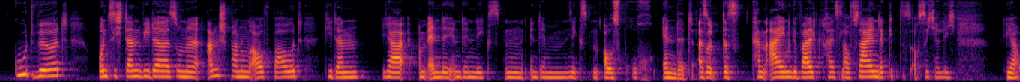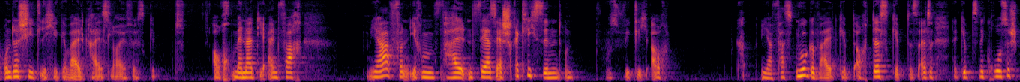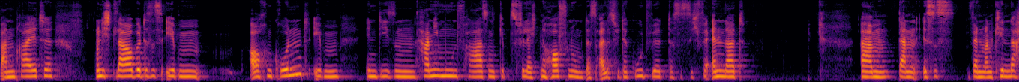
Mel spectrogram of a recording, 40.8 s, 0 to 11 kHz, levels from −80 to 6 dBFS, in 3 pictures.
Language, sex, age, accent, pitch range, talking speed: German, female, 20-39, German, 205-230 Hz, 155 wpm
